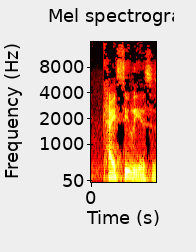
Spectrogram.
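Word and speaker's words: Kaecilius: But when, like, is it Caecilius? I always say his name wrong. Caecilius, is that his name? – Caecilius is how they pronounce it. Caecilius, excuse me.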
